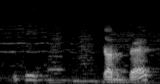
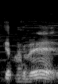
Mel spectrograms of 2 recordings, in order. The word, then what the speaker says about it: גברת: Garbet? It's Gavret.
